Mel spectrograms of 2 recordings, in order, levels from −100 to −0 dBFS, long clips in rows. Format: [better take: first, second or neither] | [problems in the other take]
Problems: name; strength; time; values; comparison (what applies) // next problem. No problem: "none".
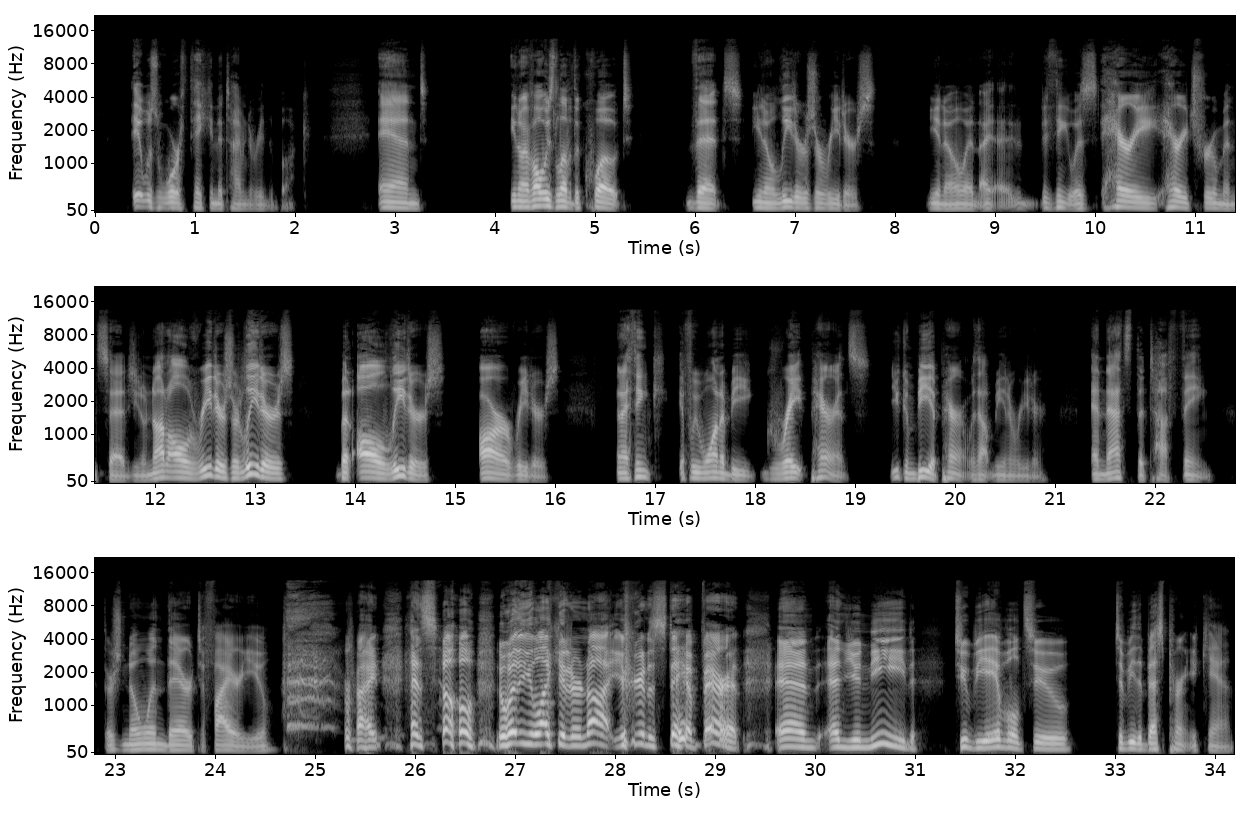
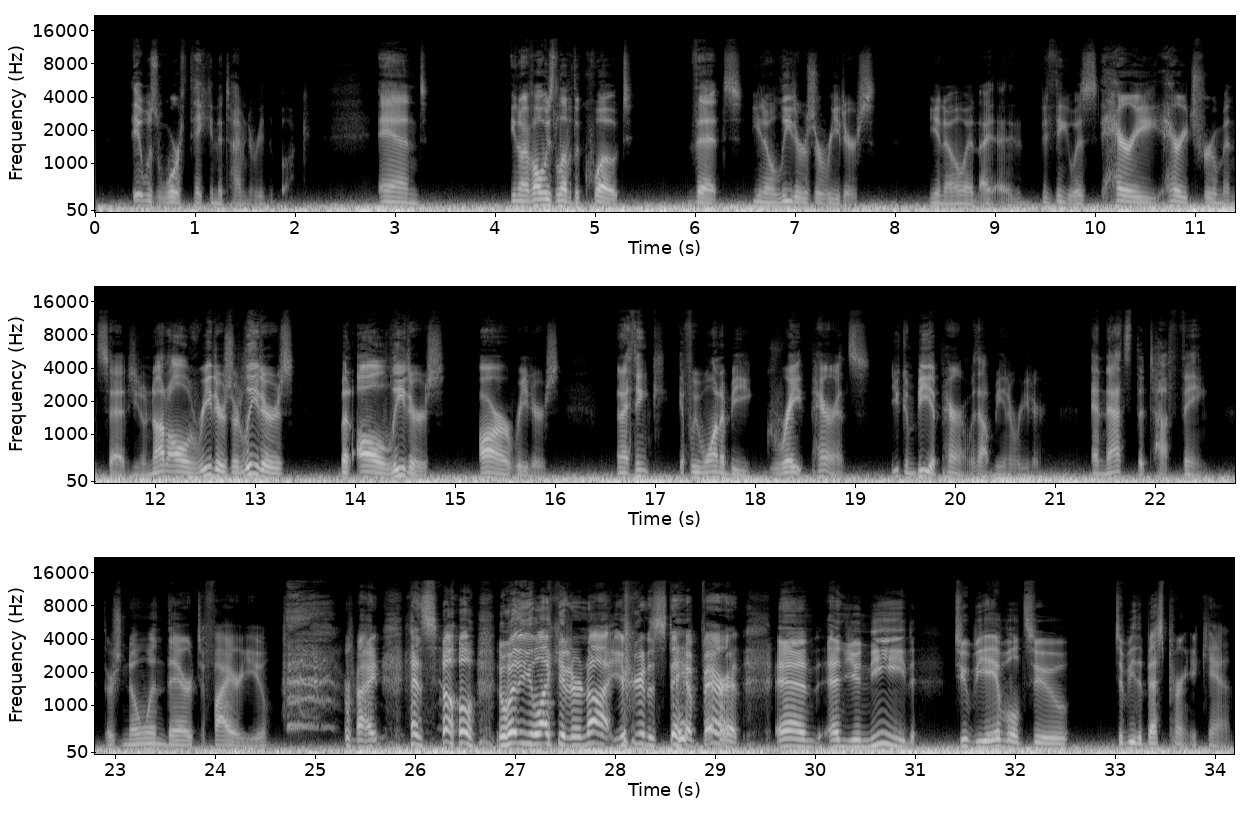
first | low rumble; noticeable; throughout; 20 dB below the speech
